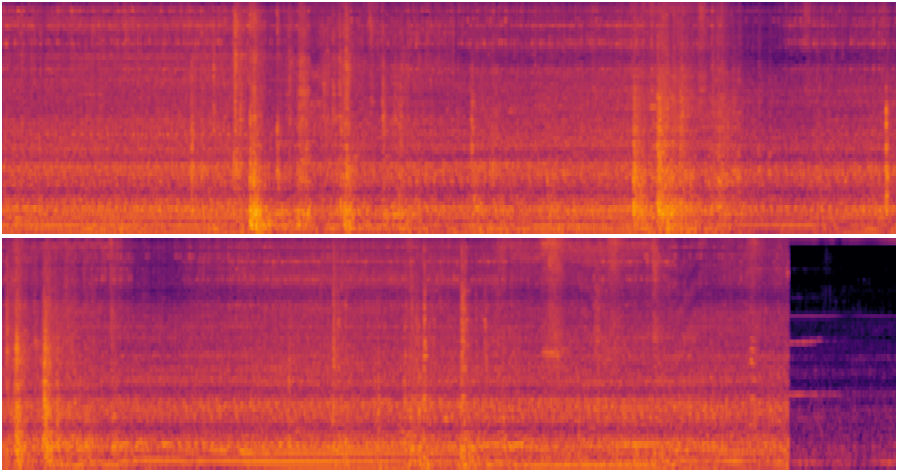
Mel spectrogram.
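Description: A garbage truck's diesel engine idles loudly close by.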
